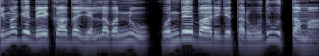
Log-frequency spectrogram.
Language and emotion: Kannada, neutral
